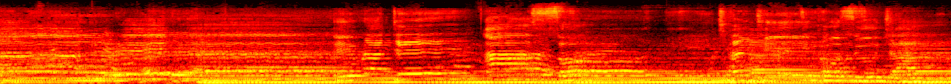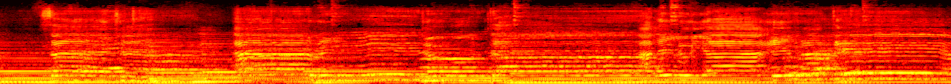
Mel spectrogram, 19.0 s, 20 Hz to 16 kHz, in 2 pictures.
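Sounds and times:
gospel singing: 0.0s - 19.0s
instrumental accompaniment: 0.0s - 19.0s.

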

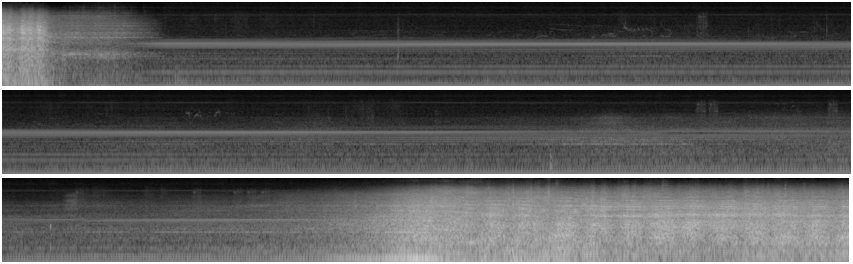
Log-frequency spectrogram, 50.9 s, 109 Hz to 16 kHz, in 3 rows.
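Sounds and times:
freight train rumble: 0.0s - 4.1s, 31.7s - 50.9s.

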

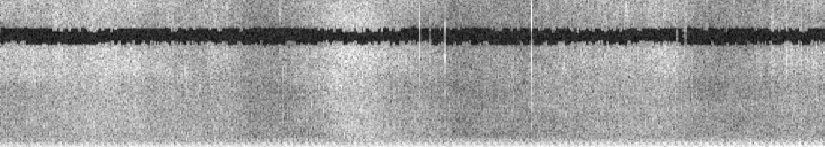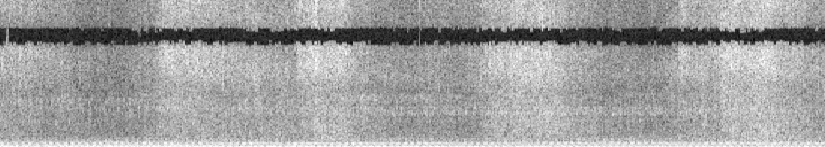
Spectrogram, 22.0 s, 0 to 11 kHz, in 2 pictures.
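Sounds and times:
ship engines droning: 0.0s - 22.0s.

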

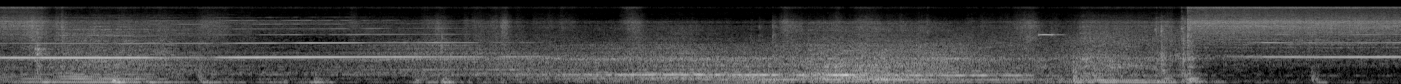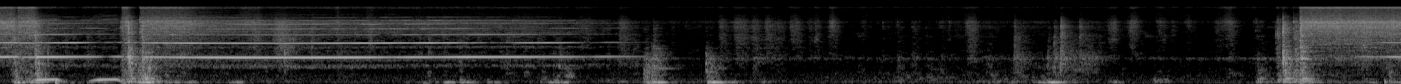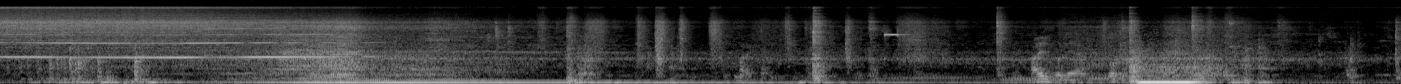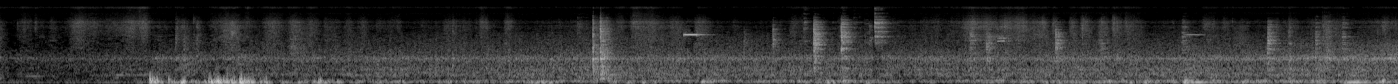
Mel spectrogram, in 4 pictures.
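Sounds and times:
machine whine: 0.0s - 20.7s, 27.6s - 42.4s.

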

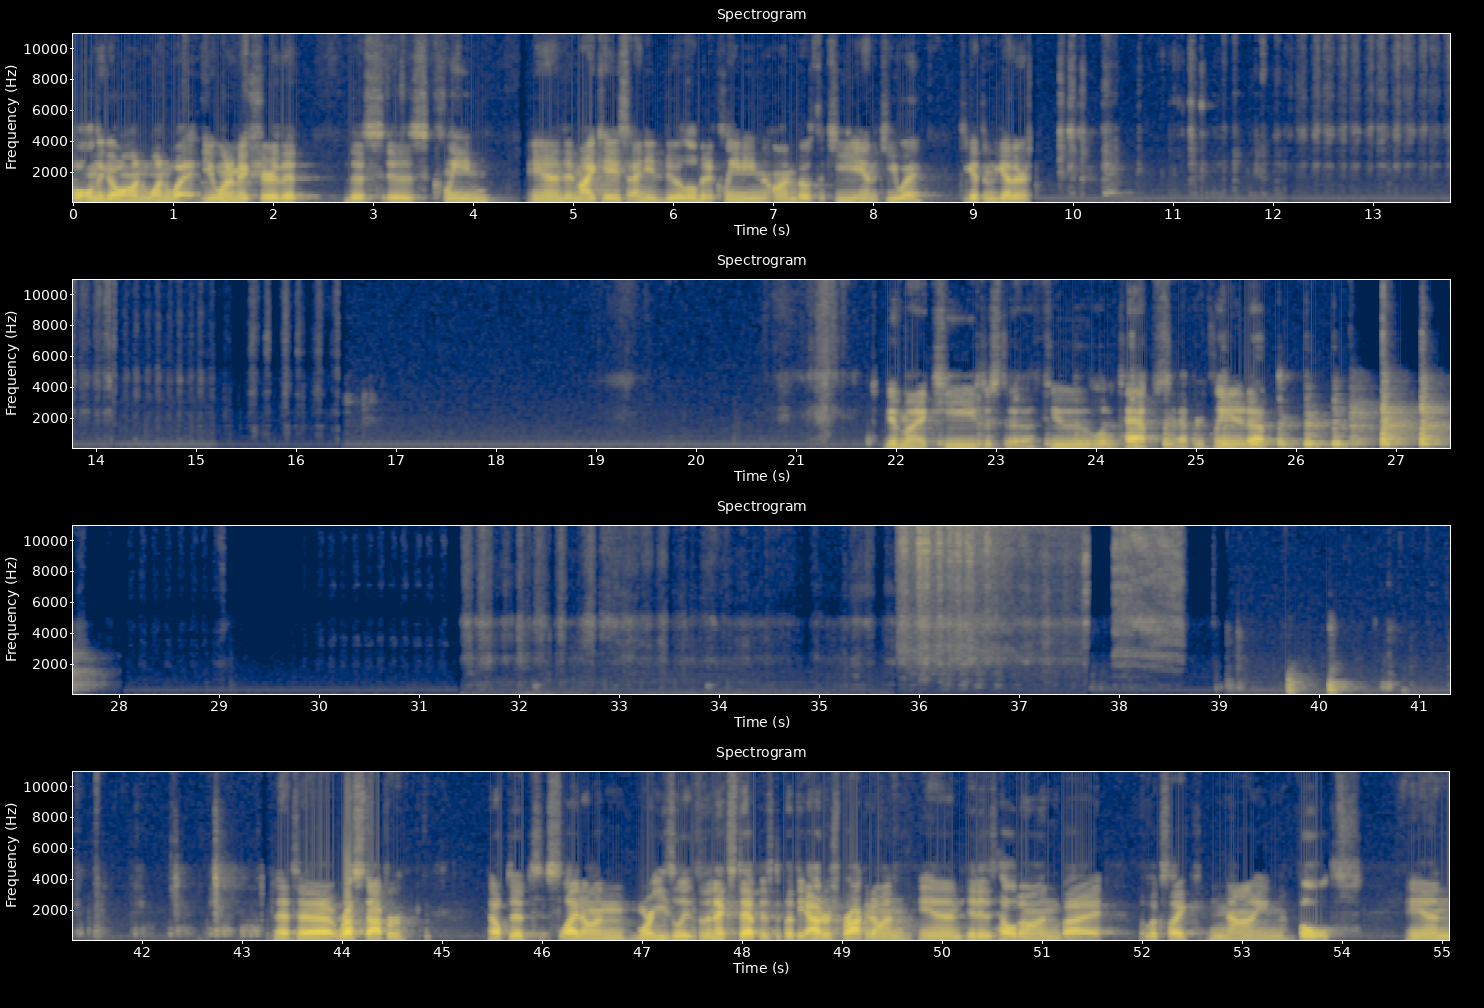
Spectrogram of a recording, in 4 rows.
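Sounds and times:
metal pick scraping steel shaft: 22.4s - 25.7s
cloth wiping shaft: 29.9s - 38.7s
spray hissing: 35.8s - 38.7s.

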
